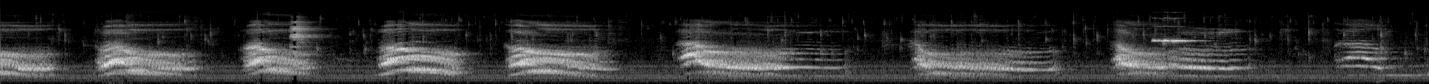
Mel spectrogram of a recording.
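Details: A female Bengal cat gives a run of drawn-out, wavering meows, one roughly every second and a half, singing to the male cats.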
